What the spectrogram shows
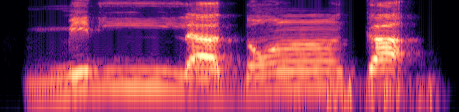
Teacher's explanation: اب نون نہیں پڑھی جائے گی، براہ راست لام کے ساتھ ملائیں گے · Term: ادغام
